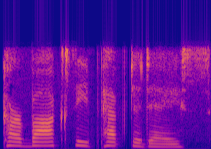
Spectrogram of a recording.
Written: carboxypeptidase

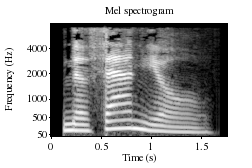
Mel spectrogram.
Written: Nathaniel

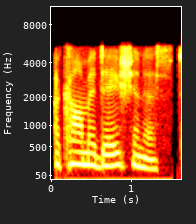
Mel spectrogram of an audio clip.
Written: accommodationist

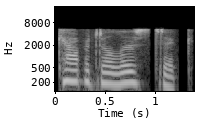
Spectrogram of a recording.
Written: capitalistic

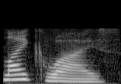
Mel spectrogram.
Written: likewise

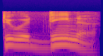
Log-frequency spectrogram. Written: duodena

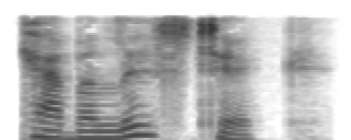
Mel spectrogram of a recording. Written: kabalistic

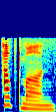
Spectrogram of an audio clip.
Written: Hauptmann

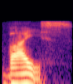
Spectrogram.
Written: vice

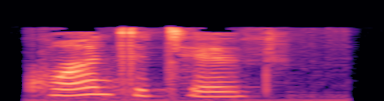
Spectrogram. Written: quantitive

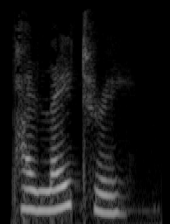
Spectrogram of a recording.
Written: pilatory

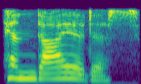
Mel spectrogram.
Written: hendiadys

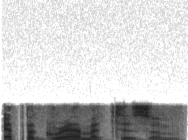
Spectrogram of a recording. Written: epigrammatism

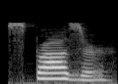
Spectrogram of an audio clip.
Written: sprazer

